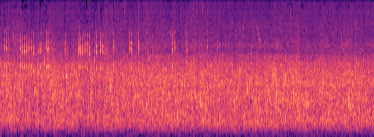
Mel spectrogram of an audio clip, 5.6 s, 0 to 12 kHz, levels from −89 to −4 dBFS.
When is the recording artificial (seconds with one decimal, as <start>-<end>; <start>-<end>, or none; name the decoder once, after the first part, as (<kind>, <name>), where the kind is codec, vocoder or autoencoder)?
none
